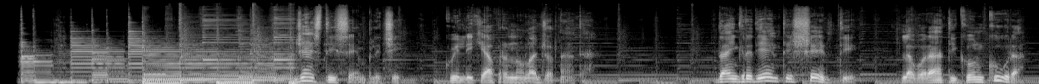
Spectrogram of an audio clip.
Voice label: Commercial, american voice overs; Demo Reel

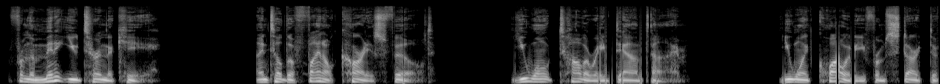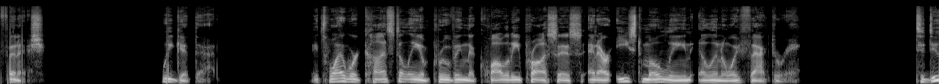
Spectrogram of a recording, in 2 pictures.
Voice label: Confident Smooth; audio books voices

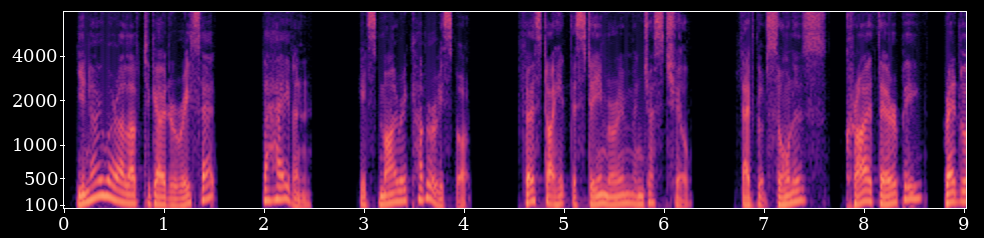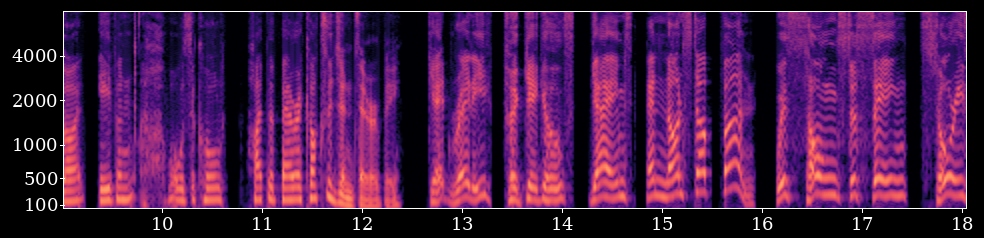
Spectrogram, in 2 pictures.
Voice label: RAW VO, Australian; sydney voice over artists

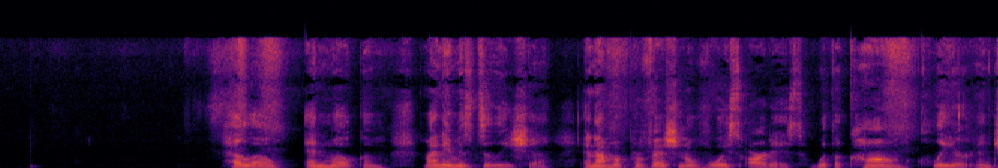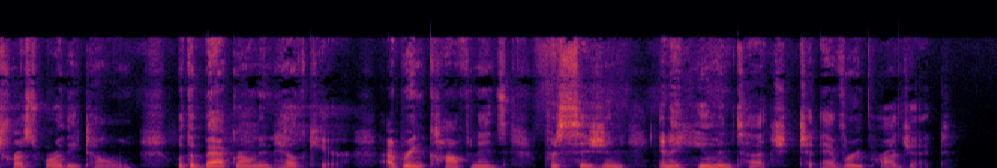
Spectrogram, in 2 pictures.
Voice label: voiceover

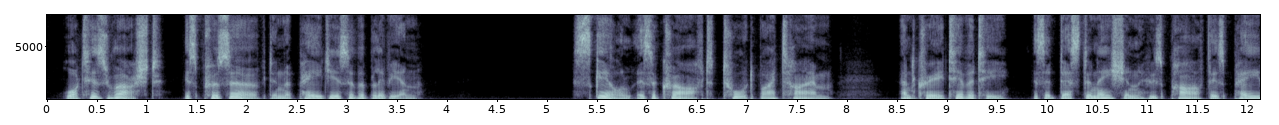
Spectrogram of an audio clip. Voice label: british voice over luxury car ad

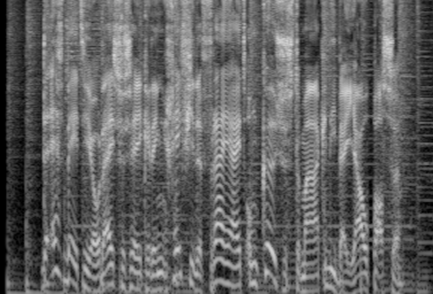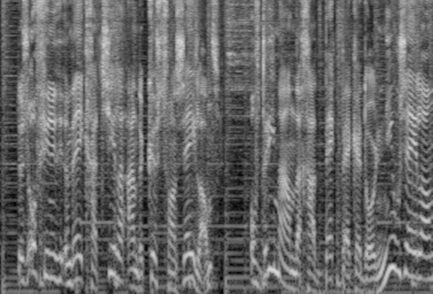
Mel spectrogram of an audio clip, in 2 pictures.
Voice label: Commercials

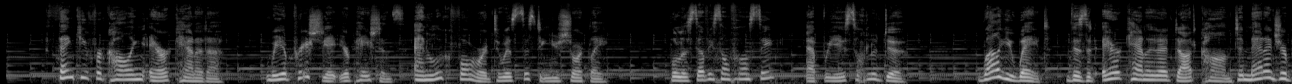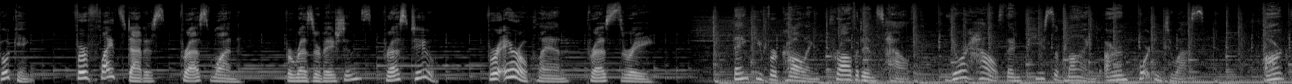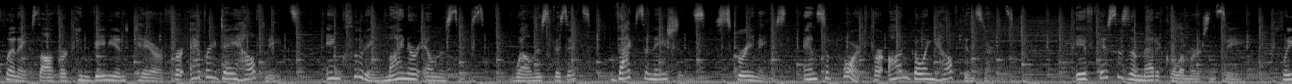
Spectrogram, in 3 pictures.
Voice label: IVR English French

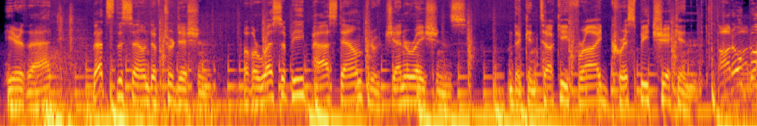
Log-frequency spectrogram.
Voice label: commercial, American voice over

